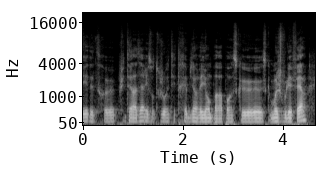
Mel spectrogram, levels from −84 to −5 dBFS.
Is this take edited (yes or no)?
no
